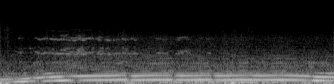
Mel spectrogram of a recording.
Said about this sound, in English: Listen to the wheel spin the car will do.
